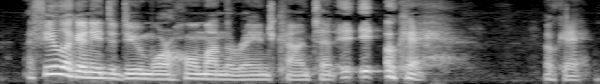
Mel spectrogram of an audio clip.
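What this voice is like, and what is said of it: Usual voice. Nothing is said of it.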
